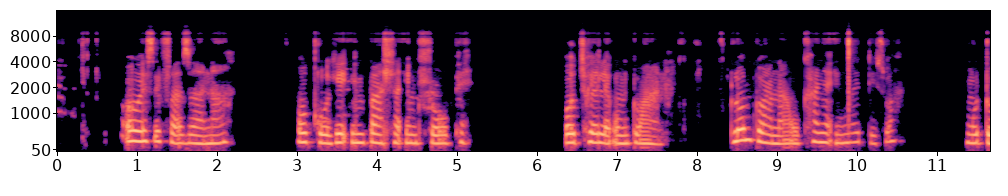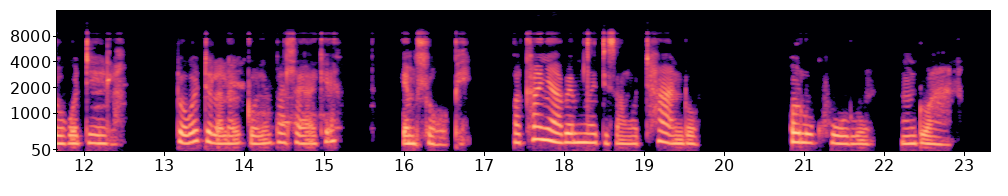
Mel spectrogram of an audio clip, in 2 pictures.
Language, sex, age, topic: North Ndebele, female, 25-35, health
